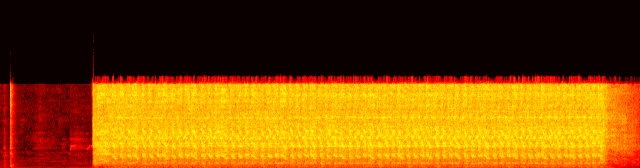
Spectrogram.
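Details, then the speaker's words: Toyota Hilux drift build with a replacement engine from the wreckers, turned over for the first time to prime the oil with the distributor unplugged: steady, even cranking for about ten seconds without firing, no grinding; normal cranking. "I was in the car I want to turn it over for the first time ever well for me anyway prime up some prime up the oil"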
